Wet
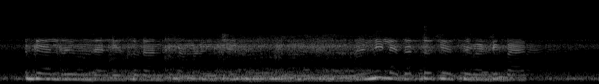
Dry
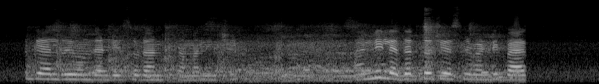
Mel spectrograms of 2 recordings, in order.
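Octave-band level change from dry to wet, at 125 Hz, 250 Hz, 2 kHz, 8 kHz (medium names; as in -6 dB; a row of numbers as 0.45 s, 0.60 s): -13.5 dB, -4.0 dB, -11.5 dB, under -20 dB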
